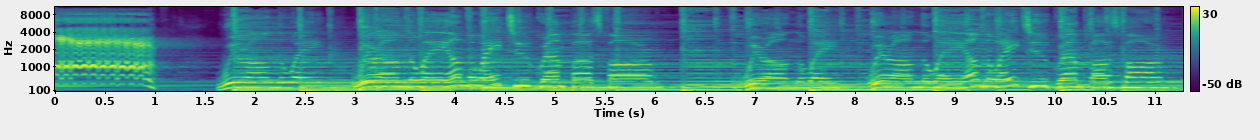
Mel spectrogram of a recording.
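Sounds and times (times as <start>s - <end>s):
woolly white sheep bleating on a farm: 0.0s - 1.2s
speech: 1.0s - 6.2s, 6.9s - 11.2s.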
